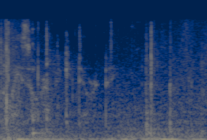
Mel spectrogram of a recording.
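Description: Low, murmured speech close to a microphone, mixed with several sharp clicks and rustles.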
